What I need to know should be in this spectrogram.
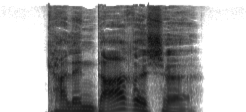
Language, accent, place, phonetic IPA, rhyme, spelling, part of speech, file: German, Germany, Berlin, [kalɛnˈdaːʁɪʃə], -aːʁɪʃə, kalendarische, adjective, De-kalendarische.ogg
- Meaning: inflection of kalendarisch: 1. strong/mixed nominative/accusative feminine singular 2. strong nominative/accusative plural 3. weak nominative all-gender singular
